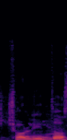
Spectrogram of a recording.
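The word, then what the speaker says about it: Xolito: El Cholito is TJ style, and it's Cholito spelled with an X, of course, which is the native dog of Mexico.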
